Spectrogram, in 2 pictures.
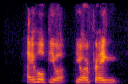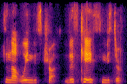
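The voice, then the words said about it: Put-on Russian accent. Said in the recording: “had a Russian accent”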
